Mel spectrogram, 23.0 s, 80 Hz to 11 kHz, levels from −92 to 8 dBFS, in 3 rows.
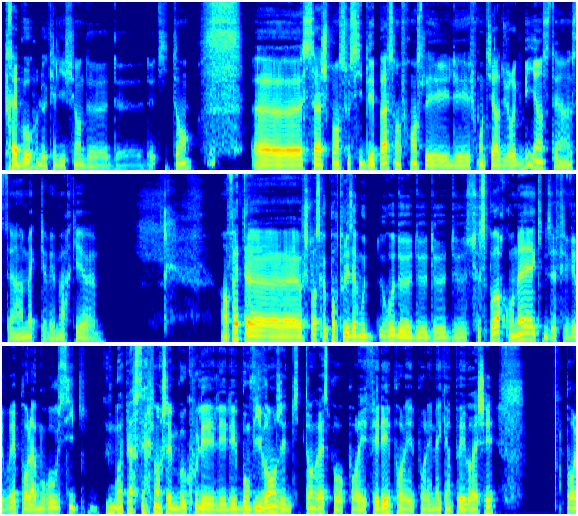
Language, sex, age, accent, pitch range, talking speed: French, male, 20-39, French, 90-105 Hz, 215 wpm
